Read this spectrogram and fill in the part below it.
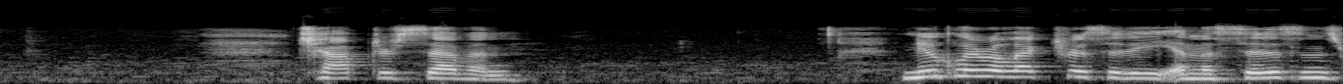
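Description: A middle-aged woman speaks calmly into a microphone close by, as if reading out.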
